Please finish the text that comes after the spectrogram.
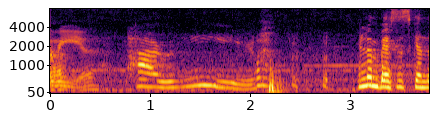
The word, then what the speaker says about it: Paris: ay don't eat that it's not Paris mother it's Paris It's Paris It's Paris pauso It's a technique that I learned in Paris Yes Di ba single s ata ay silent s ata di ba parry parry ilang beses ka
